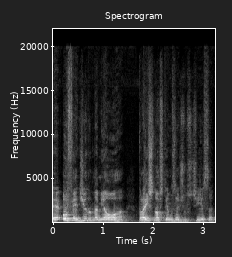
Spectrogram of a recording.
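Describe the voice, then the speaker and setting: A man's voice, high-pitched. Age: 60s. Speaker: politician, state deputy and physician. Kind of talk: TV interview. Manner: halting, many repetitions and fillers.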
